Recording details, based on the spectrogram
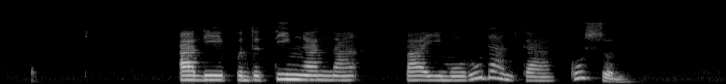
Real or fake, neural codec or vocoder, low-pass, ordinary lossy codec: real; none; 7.2 kHz; Opus, 32 kbps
